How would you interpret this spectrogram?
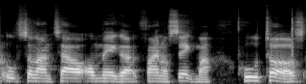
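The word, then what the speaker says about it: houtos: Hutos, well, actually, it's the rough reading over the diphthong there, the upsilon, giving you an indication that is a sounding sound before the first syllable, before the diphthong here. So it's not u, it's hu, hutos.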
